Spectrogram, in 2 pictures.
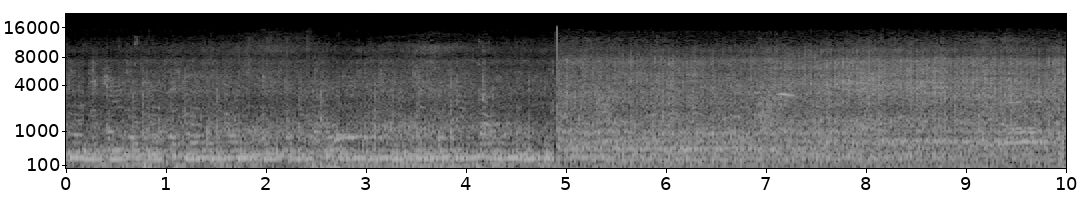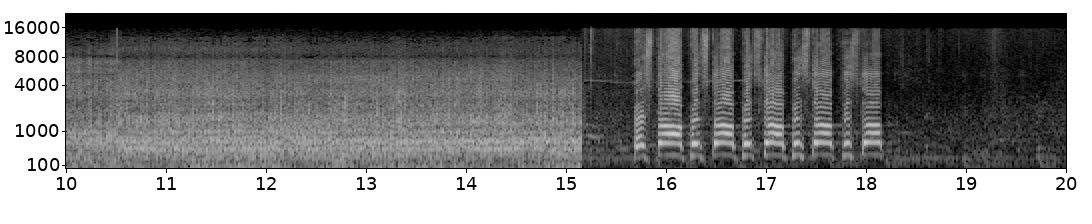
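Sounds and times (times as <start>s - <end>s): road noise: 0.0s - 18.9s
wind on microphone: 8.0s - 15.2s.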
